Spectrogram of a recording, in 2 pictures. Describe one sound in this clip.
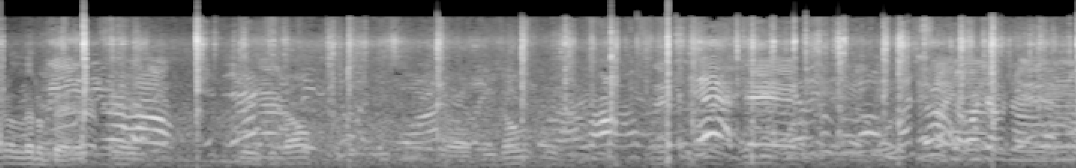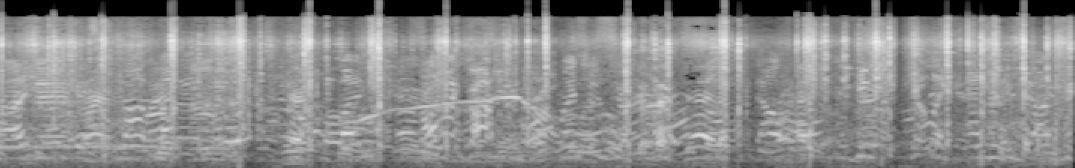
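Children and teenagers chatter and talk over one another close by, outdoors.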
